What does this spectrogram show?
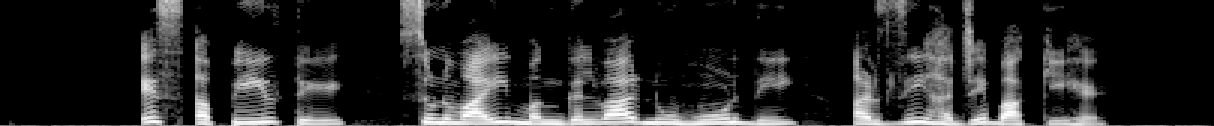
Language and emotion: Punjabi, neutral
